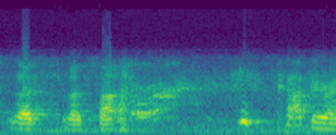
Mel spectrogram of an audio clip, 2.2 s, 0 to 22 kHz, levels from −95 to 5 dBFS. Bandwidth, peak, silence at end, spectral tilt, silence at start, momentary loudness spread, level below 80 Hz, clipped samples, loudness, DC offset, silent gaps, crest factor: 5.8 kHz; 0 dBFS; 0 s; -8.5 dB/octave; 0 s; 11 LU; -42 dBFS; under 0.1%; -17 LUFS; under 0.1%; none; 16 dB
